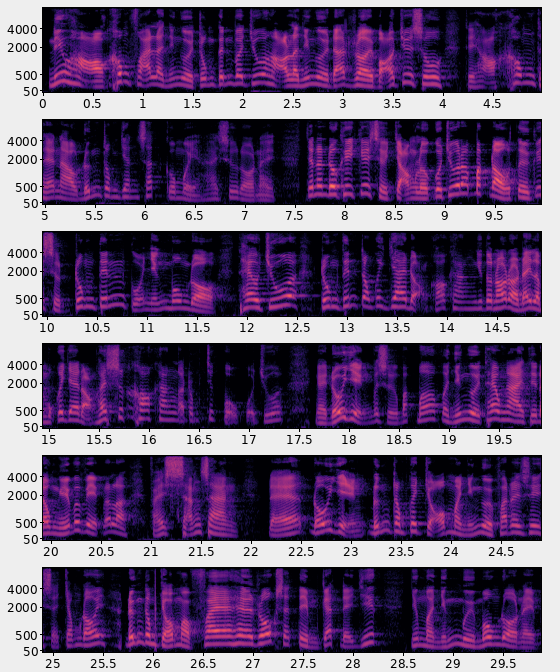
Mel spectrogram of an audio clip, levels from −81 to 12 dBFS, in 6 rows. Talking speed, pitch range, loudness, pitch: 280 wpm, 190-255 Hz, -30 LUFS, 220 Hz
